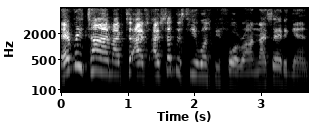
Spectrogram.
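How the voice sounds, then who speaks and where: A man's raised, projected voice, bright and sharp, with very wide pitch swings. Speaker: livestream show host. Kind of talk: casual chat. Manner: halting, stammering.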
